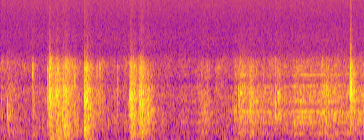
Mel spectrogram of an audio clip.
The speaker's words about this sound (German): Ganz langsam rollt der Wagen des Führers heran. Die Wagentür wird geöffnet.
